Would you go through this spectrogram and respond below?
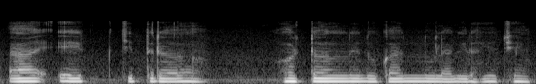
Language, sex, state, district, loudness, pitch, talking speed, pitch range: Gujarati, male, Gujarat, Valsad, -13 LUFS, 135 Hz, 100 wpm, 130-140 Hz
